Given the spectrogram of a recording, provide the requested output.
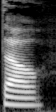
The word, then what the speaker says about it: though: It is silent in words like though, through and light.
